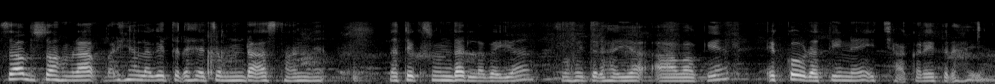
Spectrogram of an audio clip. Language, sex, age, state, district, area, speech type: Maithili, female, 45-60, Bihar, Muzaffarpur, rural, spontaneous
